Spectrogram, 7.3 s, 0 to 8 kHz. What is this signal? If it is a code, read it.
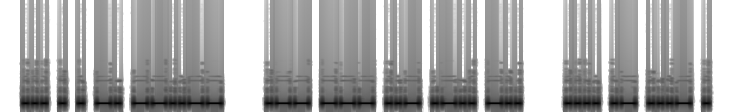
Morse code, heard as a keyed tone, about 27 wpm, 650 Hz. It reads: SEEN, WOULD HAVE
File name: Book One / 17-Chapter 17 - 26 WPM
